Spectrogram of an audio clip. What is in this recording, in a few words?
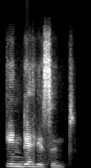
"indehiscent", Indian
